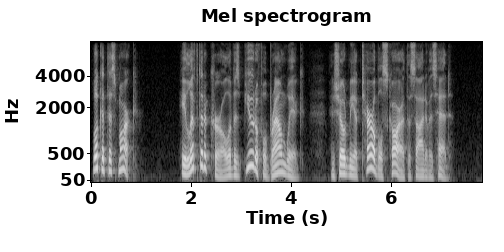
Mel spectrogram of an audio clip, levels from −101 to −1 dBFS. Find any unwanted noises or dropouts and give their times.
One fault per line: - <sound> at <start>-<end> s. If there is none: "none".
none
